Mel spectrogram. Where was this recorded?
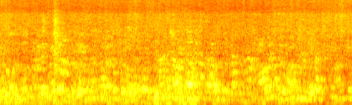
in a restaurant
